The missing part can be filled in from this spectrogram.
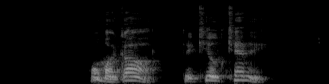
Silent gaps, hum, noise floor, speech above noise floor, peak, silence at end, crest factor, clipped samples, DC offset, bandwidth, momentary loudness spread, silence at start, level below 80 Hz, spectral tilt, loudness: none; none; under -90 dBFS; over 56 dB; -20 dBFS; 0.6 s; 18 dB; under 0.1%; under 0.1%; 16 kHz; 10 LU; 0.9 s; -74 dBFS; -5.5 dB/octave; -36 LUFS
